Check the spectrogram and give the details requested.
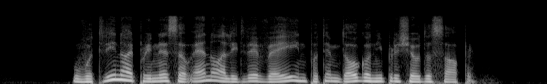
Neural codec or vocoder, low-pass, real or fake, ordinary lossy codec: codec, 16 kHz in and 24 kHz out, 0.9 kbps, LongCat-Audio-Codec, fine tuned four codebook decoder; 9.9 kHz; fake; none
